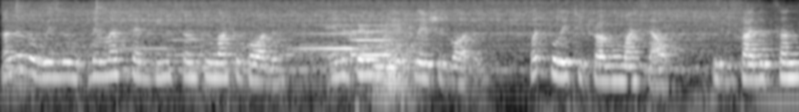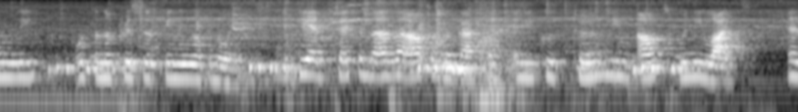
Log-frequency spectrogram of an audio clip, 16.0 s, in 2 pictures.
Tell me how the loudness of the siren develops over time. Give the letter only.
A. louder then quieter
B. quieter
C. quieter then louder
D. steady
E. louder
E.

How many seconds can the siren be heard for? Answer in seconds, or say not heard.
4 s.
